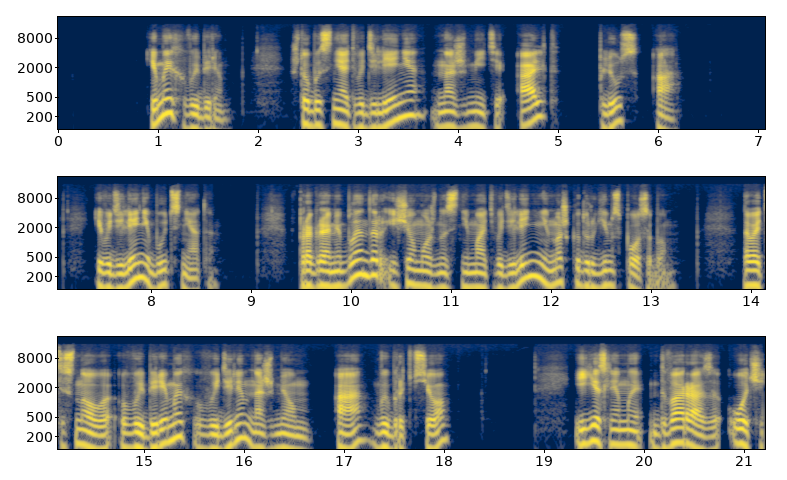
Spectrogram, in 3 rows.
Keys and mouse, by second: 0.2 a, 6.0 alt+a, 18.3 a.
